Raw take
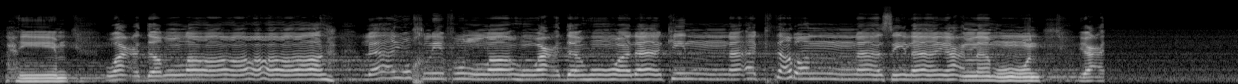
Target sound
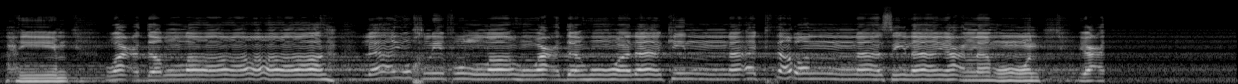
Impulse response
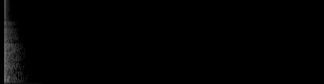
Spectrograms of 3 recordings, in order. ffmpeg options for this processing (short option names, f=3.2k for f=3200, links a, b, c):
-af "aecho=1:1:1.4:0.88,volume=-4dB"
